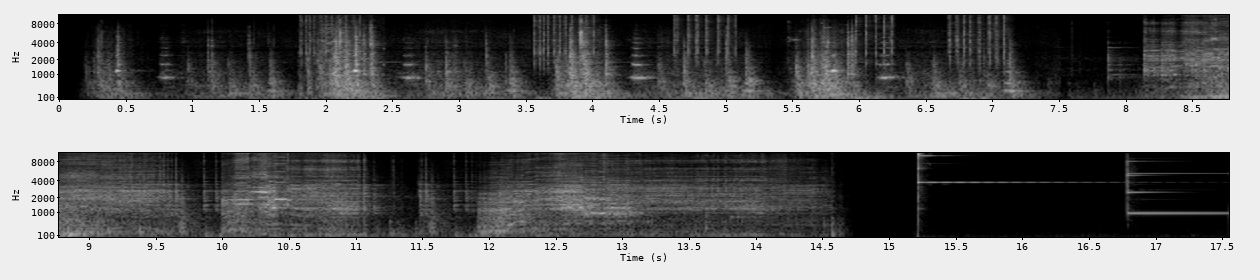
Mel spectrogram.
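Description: Mechanical clicking and rattling, with a louder ratchet-like burst about every two seconds. This gives way to several seconds of rough, swelling scraping noise. Near the end a single high bell-like ding rings out.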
